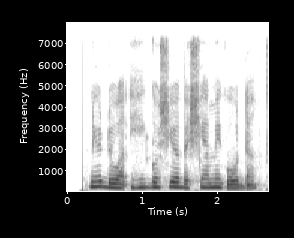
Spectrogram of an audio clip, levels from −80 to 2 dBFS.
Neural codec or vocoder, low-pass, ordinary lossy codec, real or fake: none; 7.2 kHz; none; real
